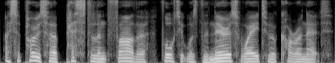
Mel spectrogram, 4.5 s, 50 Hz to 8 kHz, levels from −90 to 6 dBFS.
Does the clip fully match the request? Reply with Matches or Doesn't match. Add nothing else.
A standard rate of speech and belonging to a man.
Matches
